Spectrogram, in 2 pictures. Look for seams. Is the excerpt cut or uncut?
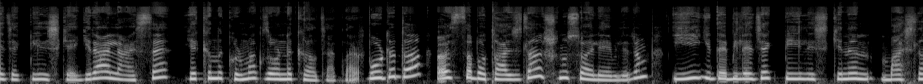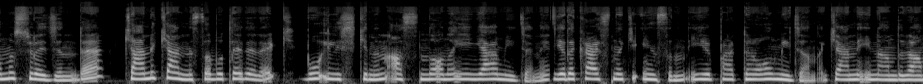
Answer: cut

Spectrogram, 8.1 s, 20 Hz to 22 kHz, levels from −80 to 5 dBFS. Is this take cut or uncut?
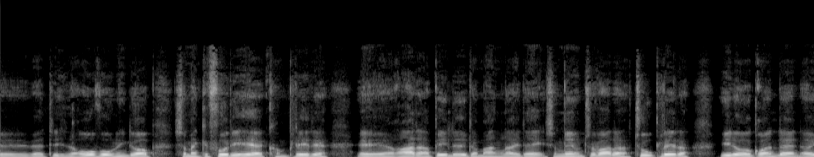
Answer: uncut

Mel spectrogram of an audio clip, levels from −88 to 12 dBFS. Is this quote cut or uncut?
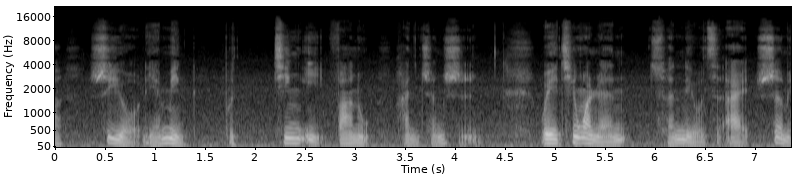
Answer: cut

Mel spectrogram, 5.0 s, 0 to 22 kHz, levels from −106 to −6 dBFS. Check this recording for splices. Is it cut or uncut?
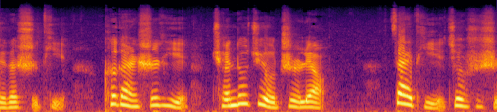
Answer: uncut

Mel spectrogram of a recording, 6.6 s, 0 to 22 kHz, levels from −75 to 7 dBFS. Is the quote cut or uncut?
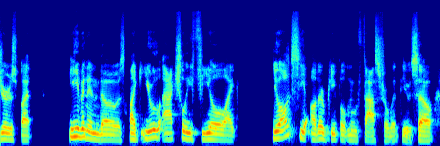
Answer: cut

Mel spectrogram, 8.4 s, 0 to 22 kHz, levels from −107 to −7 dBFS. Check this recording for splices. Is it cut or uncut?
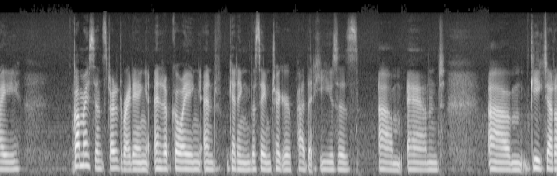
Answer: cut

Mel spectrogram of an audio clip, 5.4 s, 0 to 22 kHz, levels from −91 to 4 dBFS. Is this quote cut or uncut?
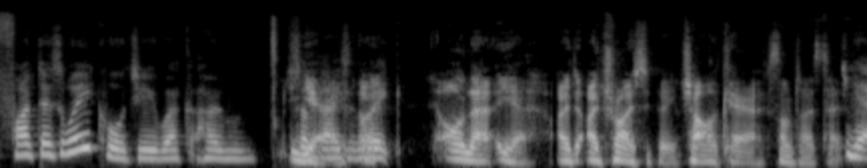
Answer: uncut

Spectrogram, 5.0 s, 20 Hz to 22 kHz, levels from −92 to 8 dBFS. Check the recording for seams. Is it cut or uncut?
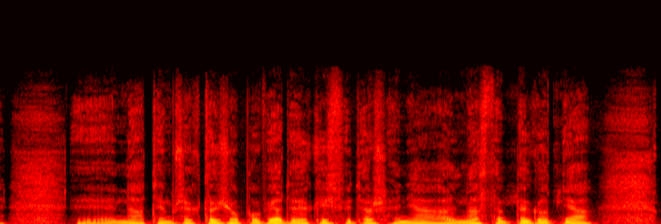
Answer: uncut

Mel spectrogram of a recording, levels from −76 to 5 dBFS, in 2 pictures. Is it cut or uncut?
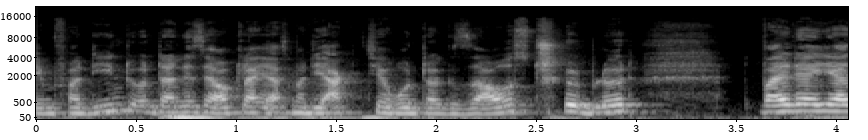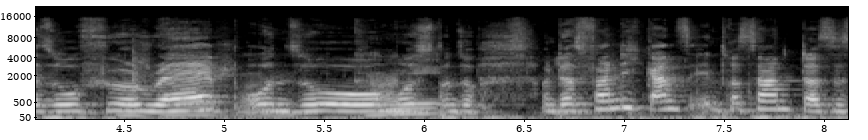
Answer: cut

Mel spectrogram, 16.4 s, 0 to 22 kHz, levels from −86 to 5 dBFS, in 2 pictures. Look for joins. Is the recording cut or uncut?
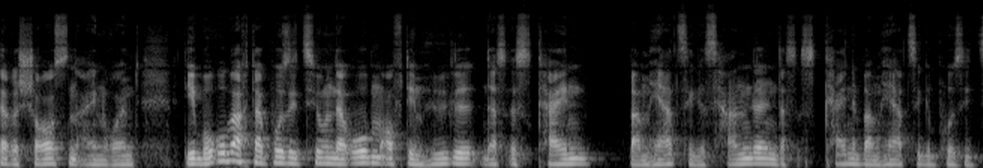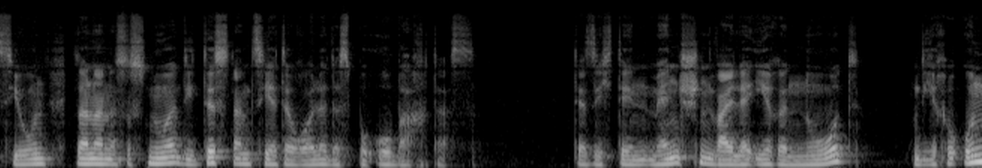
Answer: cut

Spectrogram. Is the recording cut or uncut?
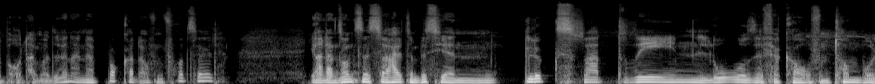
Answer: uncut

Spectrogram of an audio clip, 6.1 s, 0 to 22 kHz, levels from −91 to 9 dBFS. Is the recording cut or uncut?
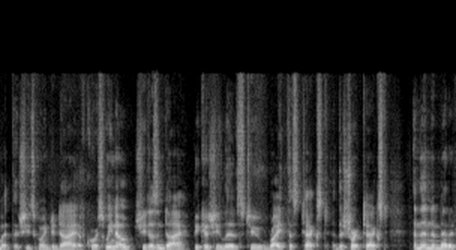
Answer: uncut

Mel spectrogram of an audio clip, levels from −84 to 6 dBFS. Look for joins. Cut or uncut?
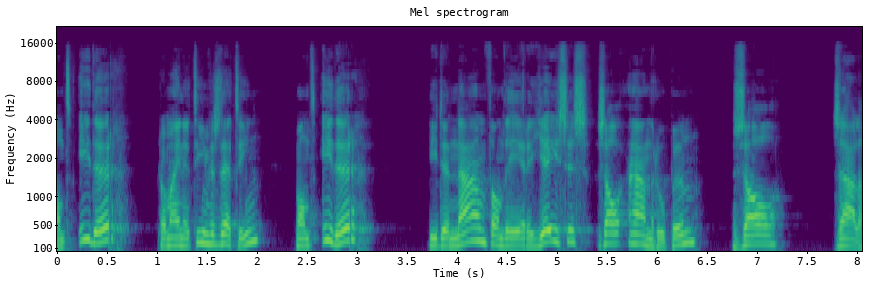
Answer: uncut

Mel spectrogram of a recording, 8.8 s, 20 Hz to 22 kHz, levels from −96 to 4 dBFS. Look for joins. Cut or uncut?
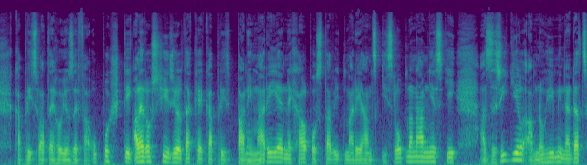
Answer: cut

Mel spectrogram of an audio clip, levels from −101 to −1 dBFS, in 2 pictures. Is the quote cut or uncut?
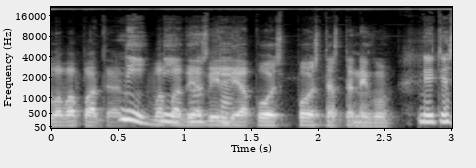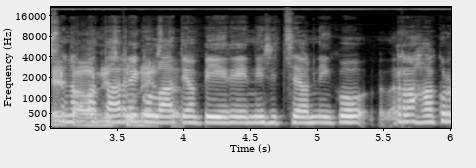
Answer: uncut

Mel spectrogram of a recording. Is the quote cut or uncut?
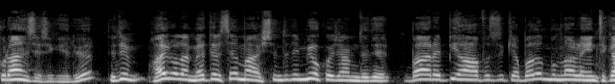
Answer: cut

